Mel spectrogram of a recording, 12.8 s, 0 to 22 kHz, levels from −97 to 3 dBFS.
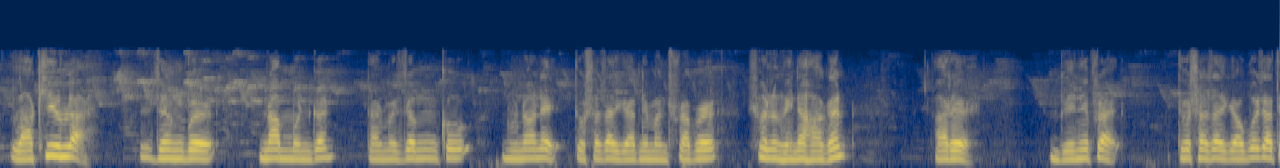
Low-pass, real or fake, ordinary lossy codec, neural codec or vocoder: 7.2 kHz; real; none; none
